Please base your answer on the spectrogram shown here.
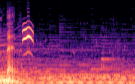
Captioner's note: manatee squeaks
